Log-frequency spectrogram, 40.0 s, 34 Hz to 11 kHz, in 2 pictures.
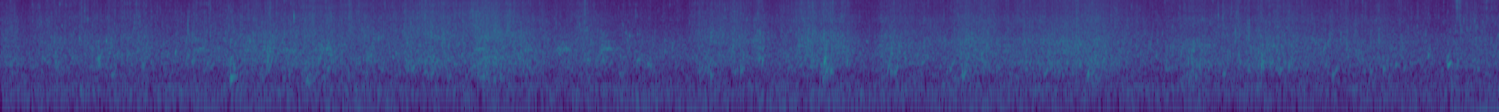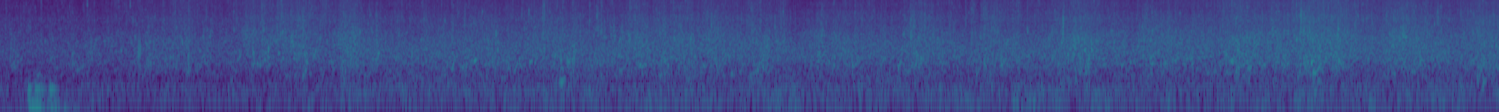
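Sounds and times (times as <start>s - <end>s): small waves lapping: 0.0s - 39.9s
brief low thump: 20.4s - 20.8s.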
